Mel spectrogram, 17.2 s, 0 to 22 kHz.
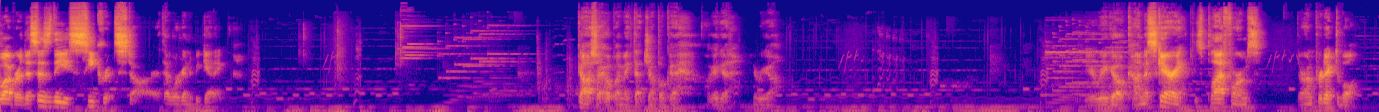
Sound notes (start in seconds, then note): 4.2 gaming sounds; 11.0 gaming sounds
